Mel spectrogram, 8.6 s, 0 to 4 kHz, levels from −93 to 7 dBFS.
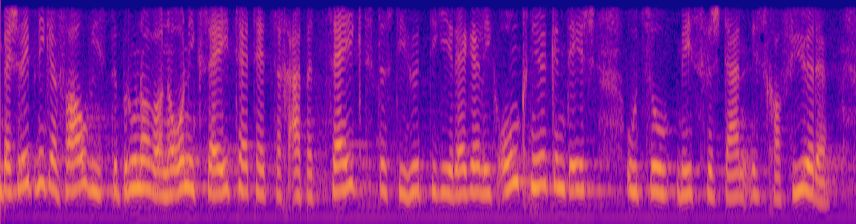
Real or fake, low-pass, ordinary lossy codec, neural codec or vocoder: real; 3.6 kHz; none; none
